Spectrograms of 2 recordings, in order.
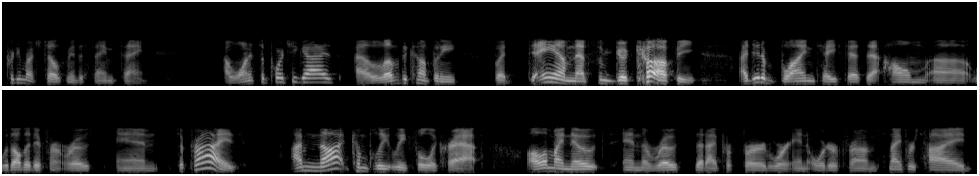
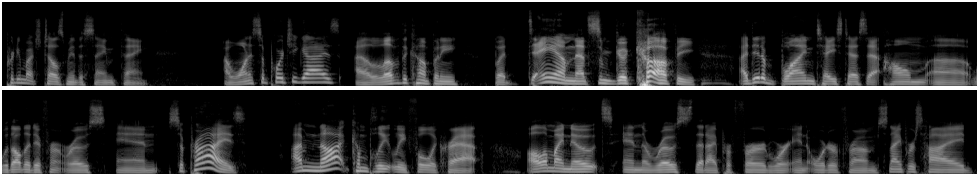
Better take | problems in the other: second | phone-call audio; poor line; nothing above 3 kHz

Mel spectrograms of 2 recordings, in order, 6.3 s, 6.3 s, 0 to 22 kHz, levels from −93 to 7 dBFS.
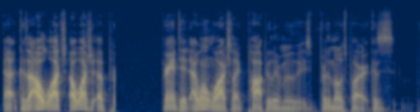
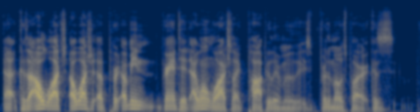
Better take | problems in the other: second | audio cutting out; at 1.5 s for 0.5 s

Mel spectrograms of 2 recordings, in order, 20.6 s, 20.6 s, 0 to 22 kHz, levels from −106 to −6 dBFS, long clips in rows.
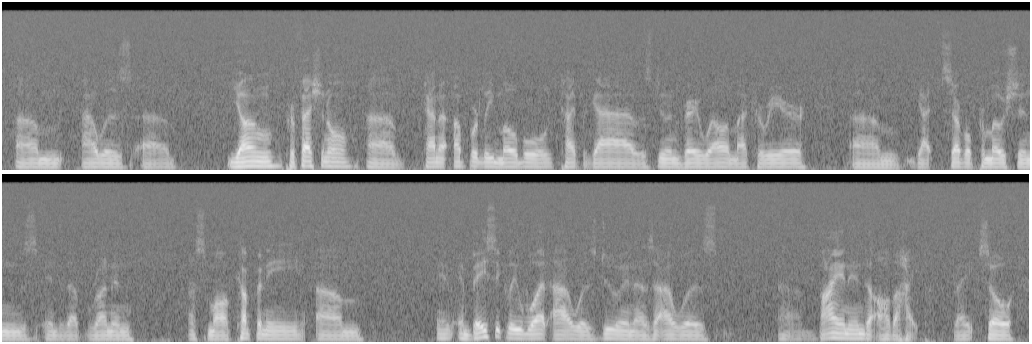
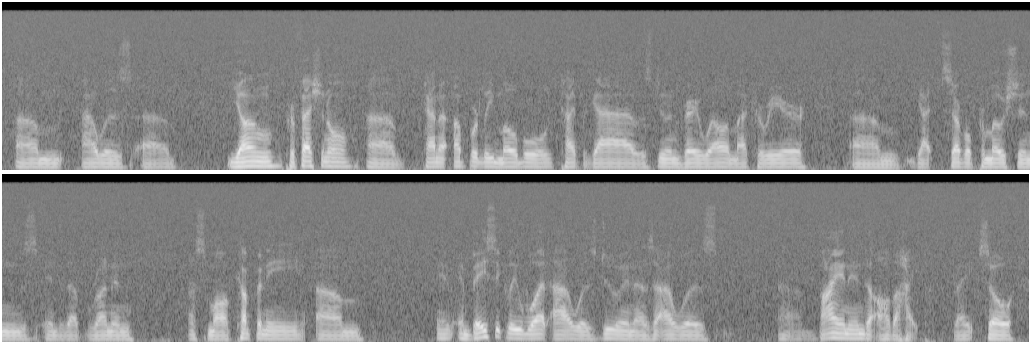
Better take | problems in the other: neither | hiss; loud; throughout; 8 dB below the speech; the same in both

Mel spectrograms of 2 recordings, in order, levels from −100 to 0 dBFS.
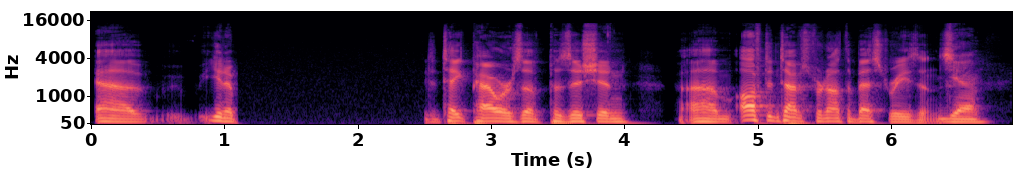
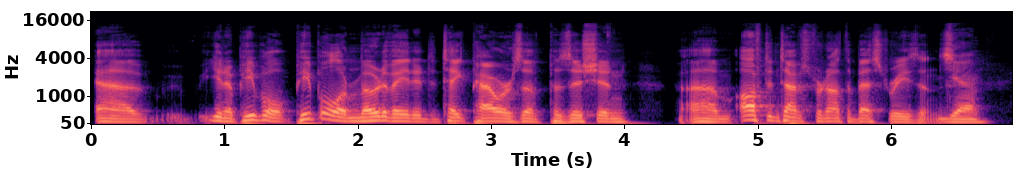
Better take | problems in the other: second | audio cutting out; at 1 s for 1.5 s

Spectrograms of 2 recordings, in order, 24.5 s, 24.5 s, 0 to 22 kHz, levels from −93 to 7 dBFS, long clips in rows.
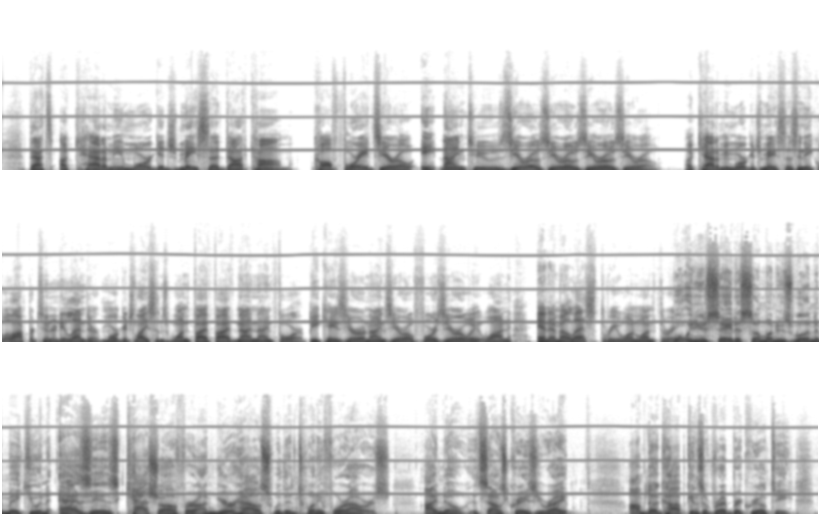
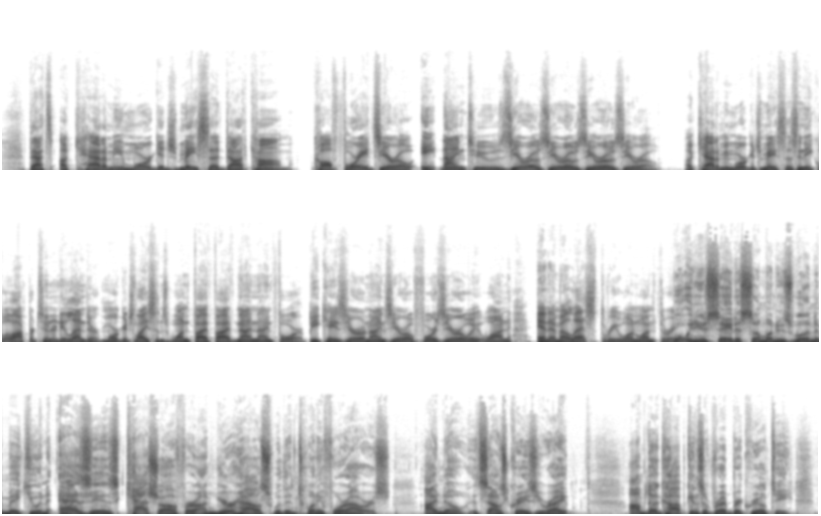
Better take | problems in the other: second | high-pitched whine; noticeable; throughout; 2.5 kHz, 15 dB below the speech

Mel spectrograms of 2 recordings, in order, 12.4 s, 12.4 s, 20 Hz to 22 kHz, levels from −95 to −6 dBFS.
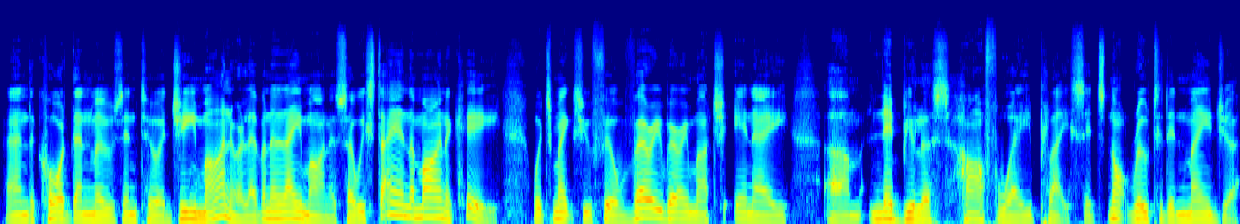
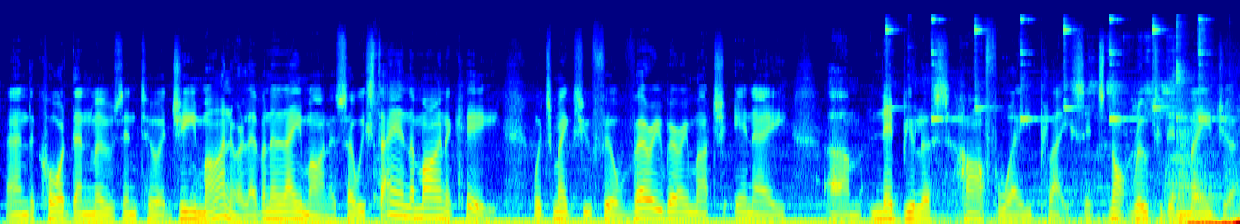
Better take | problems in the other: first | traffic noise; loud; throughout; 6 dB below the speech

